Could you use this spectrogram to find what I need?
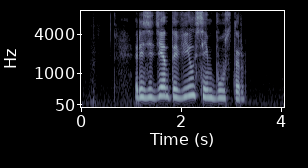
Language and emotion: Russian, neutral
